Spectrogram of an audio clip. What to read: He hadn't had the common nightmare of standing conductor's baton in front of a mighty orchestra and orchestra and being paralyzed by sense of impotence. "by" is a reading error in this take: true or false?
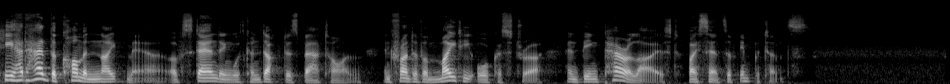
false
